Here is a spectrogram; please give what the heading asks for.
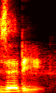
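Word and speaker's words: ゼリー: Coffee, kohi zeri. Zeri is how you say it in Japanese, so.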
